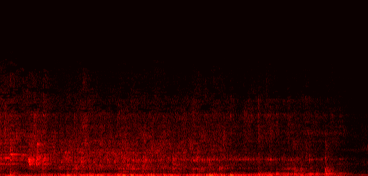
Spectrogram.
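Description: Home-brewed apple cider is poured from one glass demijohn into another, a steady splashing, gurgling stream of liquid at close range that thins and stops near the end, with no talking.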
